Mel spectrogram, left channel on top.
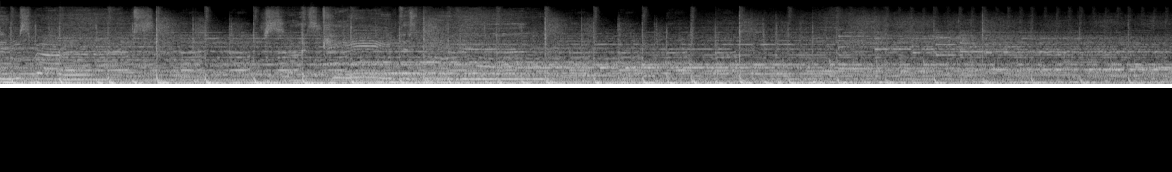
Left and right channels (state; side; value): silent; right; digital silence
